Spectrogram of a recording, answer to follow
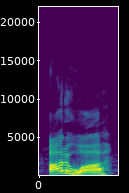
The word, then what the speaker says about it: Ottawa: Student at the University of British Columbia out of Ottawa, which is, as I have learned, the right pronunciation for the name of that place from our lovely co-commentator, Troy Weston.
